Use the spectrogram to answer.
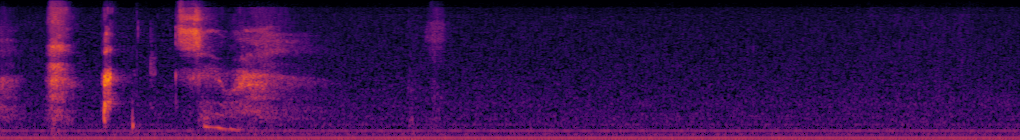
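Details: Girl's sneezing fit: a quick run of three or four sharp, explosive sneezes in the first two seconds, then a quiet room.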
